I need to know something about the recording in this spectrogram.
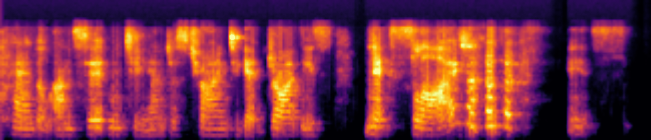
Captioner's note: laughs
